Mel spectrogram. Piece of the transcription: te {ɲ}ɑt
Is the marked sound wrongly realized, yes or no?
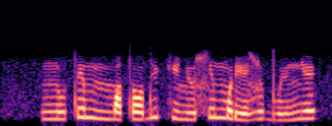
yes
